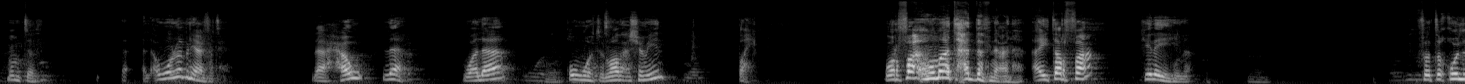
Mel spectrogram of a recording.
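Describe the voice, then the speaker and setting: A man giving a classroom grammar lesson, slowly reciting verse lines, then explaining them and quizzing his students. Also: high voice, sing-song, slightly rough. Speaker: grammar teacher.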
